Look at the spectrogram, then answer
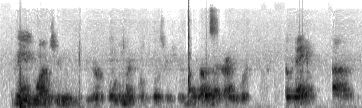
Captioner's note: audio warps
